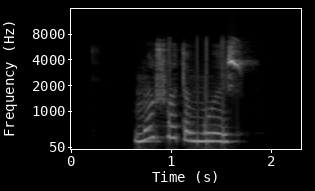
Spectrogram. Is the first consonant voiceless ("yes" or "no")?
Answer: no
